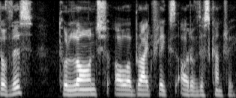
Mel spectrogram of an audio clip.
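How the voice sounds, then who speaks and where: In a German accent, the speaker uses a dark, mellow tone with monotone, flat intonation at a moderate pace, in a very clean recording with a silent background and a dry, close sound with no echo. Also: man. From Germany. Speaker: streaming company co-founder. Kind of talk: interview.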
